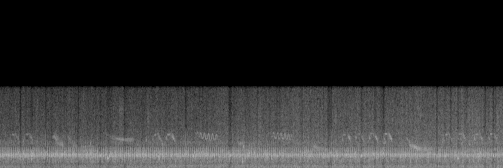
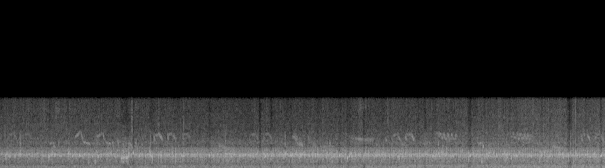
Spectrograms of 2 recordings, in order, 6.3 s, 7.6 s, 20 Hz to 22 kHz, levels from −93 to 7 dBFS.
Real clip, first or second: first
